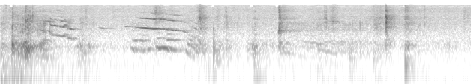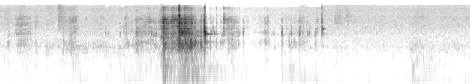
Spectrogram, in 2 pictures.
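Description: An animal whining in short high gliding cries, with a much louder cry about four seconds in and a few knocks at the start.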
